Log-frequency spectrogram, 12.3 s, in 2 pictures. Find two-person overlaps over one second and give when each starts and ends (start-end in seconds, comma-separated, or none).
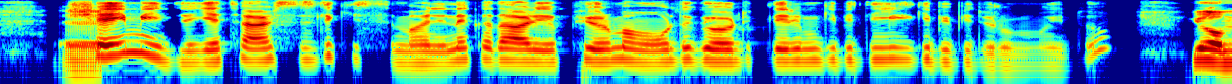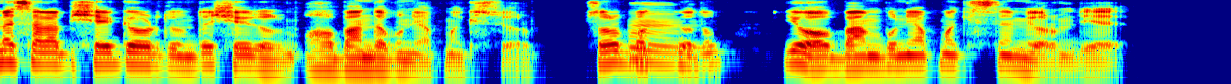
none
